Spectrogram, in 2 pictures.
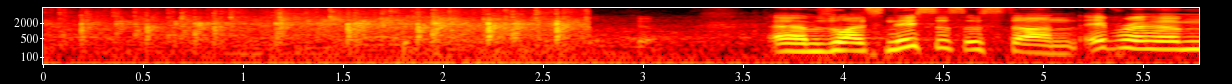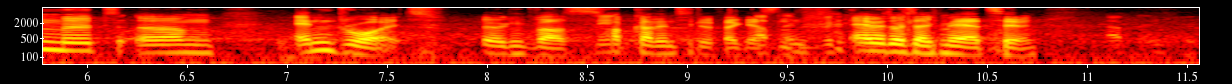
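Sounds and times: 
audience applause: 0.0 - 2.8
speech: 3.6 - 11.3.

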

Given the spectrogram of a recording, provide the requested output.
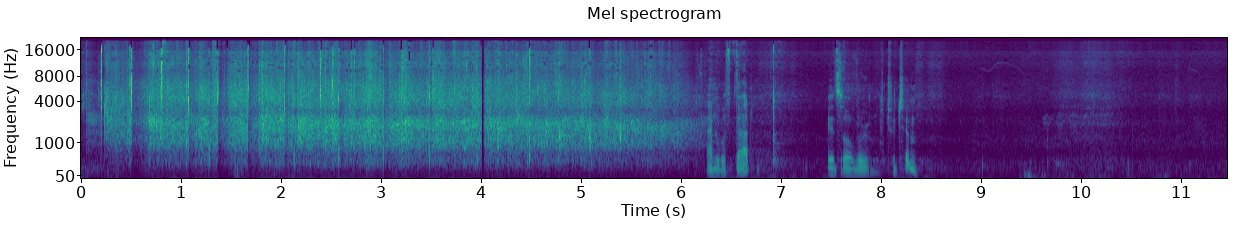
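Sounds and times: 
audience applause: 0.0 - 6.5
speech: 6.3 - 6.9, 7.5 - 8.6.

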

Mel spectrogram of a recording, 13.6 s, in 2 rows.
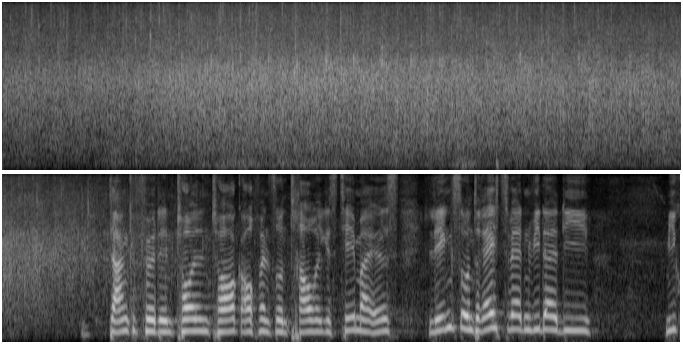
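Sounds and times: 
audience applause after a talk: 0.0 - 8.8
speech: 7.9 - 12.8, 13.4 - 13.5.

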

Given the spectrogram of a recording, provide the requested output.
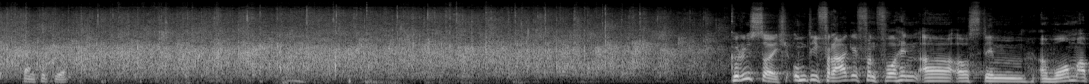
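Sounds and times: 
audience applause: 0.0 - 7.4
speech: 0.2 - 0.9, 7.3 - 10.8.

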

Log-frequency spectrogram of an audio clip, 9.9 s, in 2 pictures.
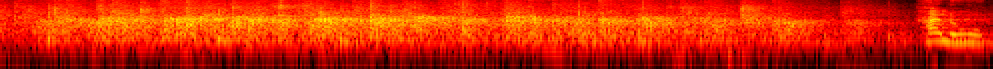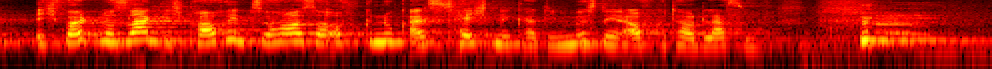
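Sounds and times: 
audience applause: 0.0 - 4.6
speech: 4.7 - 9.6.

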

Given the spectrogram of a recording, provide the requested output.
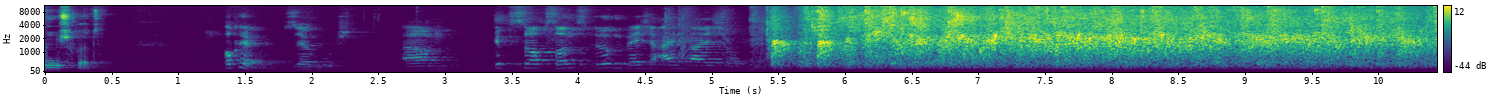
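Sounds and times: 
speech: 0.0 - 0.6, 1.3 - 7.7
audience applause: 5.3 - 10.4.

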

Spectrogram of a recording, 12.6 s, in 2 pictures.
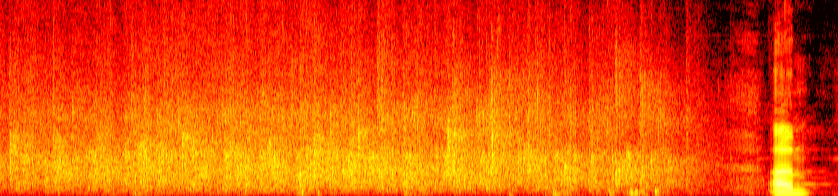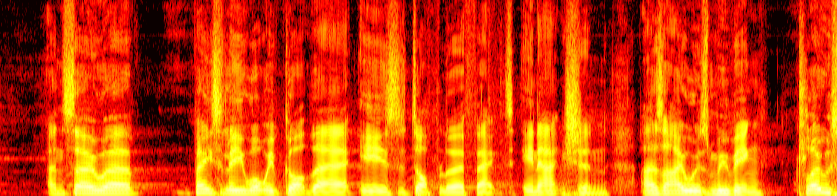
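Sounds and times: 
audience applause: 0.0 - 5.5
speech: 5.8 - 12.5.

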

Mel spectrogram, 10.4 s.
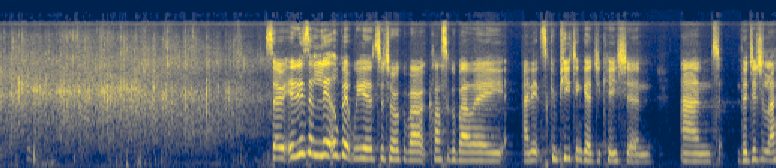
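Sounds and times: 
audience applause: 0.0 - 3.6
speech: 3.6 - 10.3.

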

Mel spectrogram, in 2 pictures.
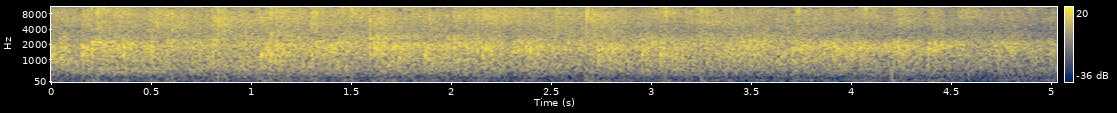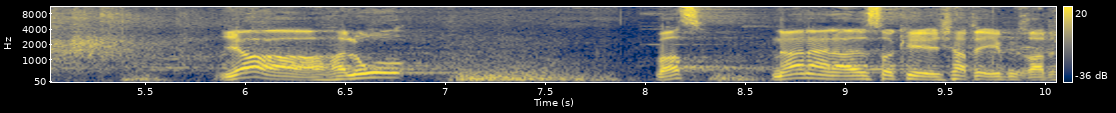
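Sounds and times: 
audience applause: 0.0 - 6.0
speech: 5.9 - 7.2, 8.0 - 10.0.

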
